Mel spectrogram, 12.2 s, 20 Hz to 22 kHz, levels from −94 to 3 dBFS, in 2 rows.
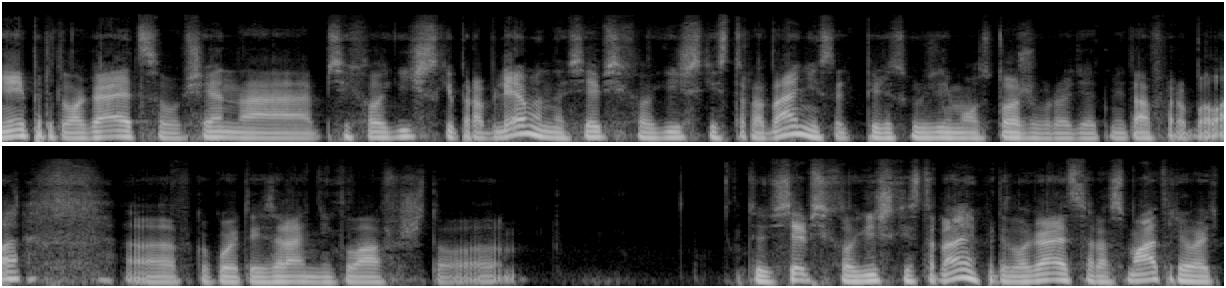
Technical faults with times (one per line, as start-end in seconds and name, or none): none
